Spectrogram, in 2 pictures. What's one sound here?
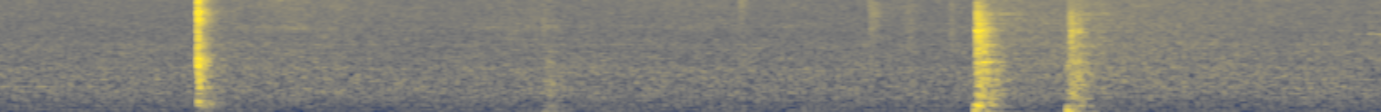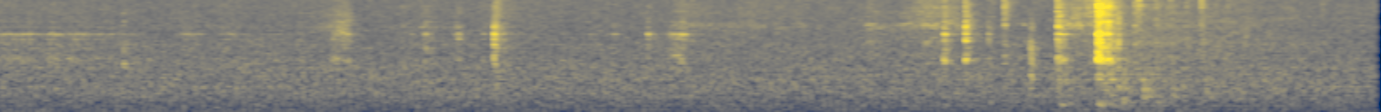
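Metal parts of a rifle click and clack as they are handled.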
